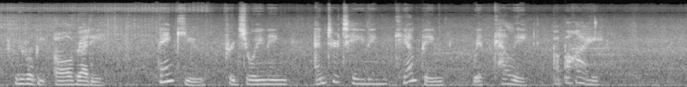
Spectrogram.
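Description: A woman talks cheerfully and with animation close by.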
